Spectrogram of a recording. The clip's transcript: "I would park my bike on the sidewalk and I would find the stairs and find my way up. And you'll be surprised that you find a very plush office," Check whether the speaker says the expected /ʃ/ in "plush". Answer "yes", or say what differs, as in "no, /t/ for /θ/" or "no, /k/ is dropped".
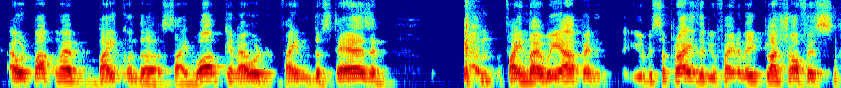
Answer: yes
